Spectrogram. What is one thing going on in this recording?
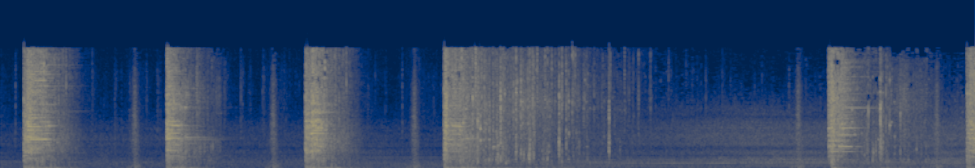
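A pickaxe strikes rock with heavy crunching blows.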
